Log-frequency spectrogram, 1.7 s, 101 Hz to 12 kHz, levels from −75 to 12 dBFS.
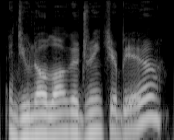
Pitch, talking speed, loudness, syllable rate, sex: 140 Hz, 240 wpm, -15 LUFS, 5.2 syllables/s, male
